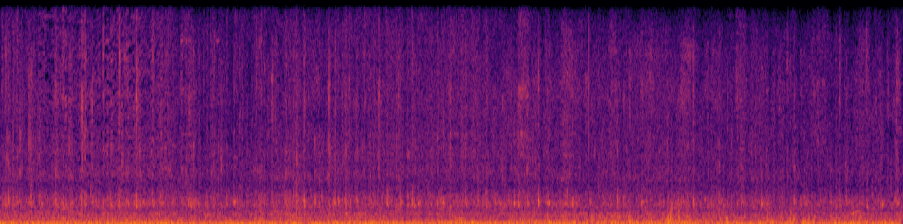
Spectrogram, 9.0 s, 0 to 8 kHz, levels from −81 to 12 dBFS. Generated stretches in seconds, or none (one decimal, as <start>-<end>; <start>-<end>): 2.9-7.3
